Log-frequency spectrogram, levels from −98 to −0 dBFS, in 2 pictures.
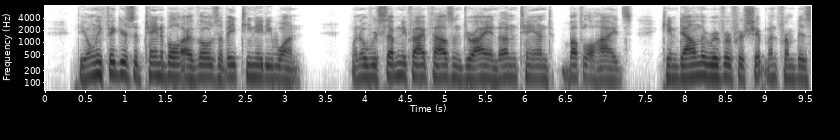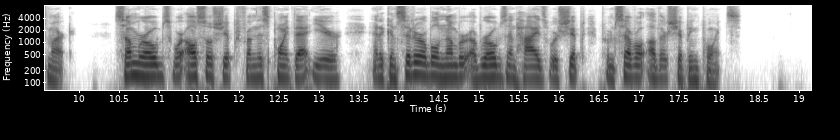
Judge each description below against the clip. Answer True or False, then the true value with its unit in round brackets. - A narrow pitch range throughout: True (1.9 semitones)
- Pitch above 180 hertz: False (135 Hz)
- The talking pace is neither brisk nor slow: True (160 wpm)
